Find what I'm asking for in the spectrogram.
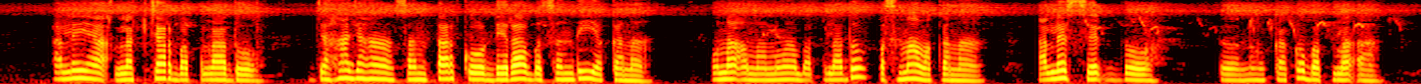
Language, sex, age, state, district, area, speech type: Santali, female, 45-60, Jharkhand, Seraikela Kharsawan, rural, spontaneous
